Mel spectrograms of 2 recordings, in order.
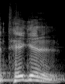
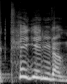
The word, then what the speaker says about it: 데겔: 그리고 그 다음에 데겔, 원래 테겔이라고 읽는데요.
